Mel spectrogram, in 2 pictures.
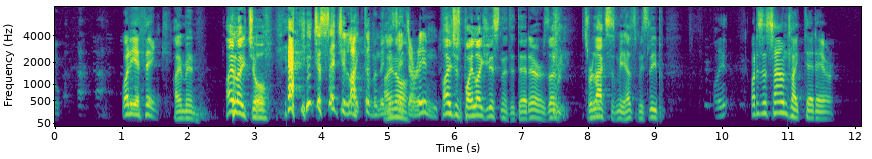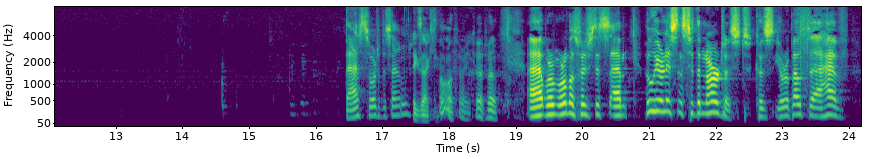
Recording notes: LIVE AT THE DUBLIN PODCAST FESTIVAL. Was performed in THE WORKMAN'S, DUBLIN. As part of the DUBLIN PODCAST FESTIVAL.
